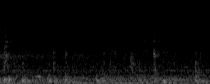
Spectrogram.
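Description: Faint scratches and light taps of markers writing on boards on a desk.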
